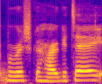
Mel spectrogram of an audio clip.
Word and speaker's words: Mariska Hargitay: I remember Mariska Hargitay, is that how you say her name? – Mm-hmm.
